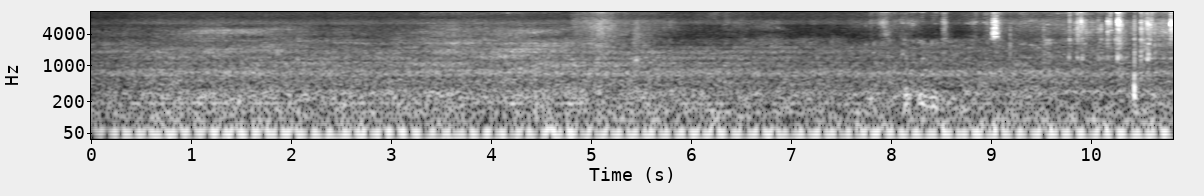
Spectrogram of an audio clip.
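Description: Steady low rumble of a car idling in stopped traffic, heard from inside the cabin.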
